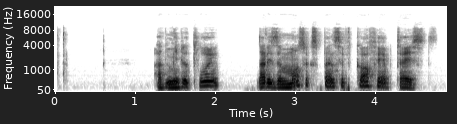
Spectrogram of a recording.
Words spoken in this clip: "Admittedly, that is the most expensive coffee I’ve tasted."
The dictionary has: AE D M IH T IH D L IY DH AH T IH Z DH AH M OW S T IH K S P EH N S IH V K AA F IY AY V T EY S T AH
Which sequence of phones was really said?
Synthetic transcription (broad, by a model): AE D M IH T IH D L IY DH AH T IH Z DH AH M OW S T IH K S P EH N S IH V K AA F IY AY P T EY S T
